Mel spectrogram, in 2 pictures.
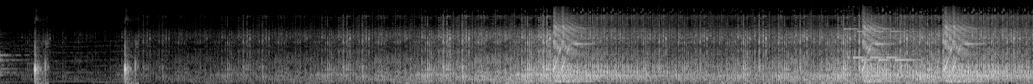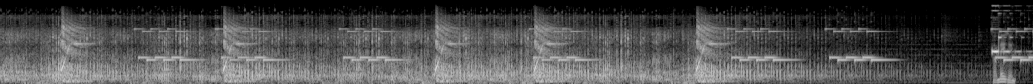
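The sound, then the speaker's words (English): Balls rolling in a video game tutorial give a steady, loud rumbling roll punctuated by many regular clicking knocks, with no talk. “So now I will roll 10 balls. Please return the ball.”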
